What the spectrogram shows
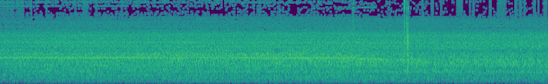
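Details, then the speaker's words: Furnace blower running after the call for heat is removed, checking the blower off-delay sequence after replacing the integrated control card (original fault: air handler staying on past off-delay); steady, even air rush with faint hum, no rattle; normal. "now we're going to take away the call for heat and make sure that the blower sequence is still working"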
